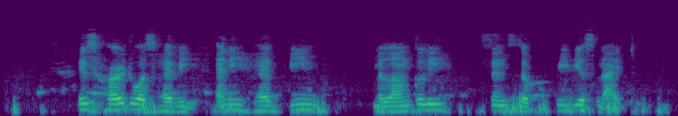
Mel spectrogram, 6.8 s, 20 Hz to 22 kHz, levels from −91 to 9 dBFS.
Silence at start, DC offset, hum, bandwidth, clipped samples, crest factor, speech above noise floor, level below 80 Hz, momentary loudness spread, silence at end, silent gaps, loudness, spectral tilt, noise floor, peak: 0.15 s; under 0.1%; none; 8 kHz; under 0.1%; 20 dB; 23 dB; -68 dBFS; 18 LU; 0.1 s; none; -29 LUFS; -6.5 dB/octave; -51 dBFS; -10 dBFS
